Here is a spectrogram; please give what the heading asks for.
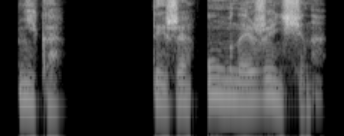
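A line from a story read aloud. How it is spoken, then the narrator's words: Quiet, cautious. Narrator (Russian): Тихо начинает он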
